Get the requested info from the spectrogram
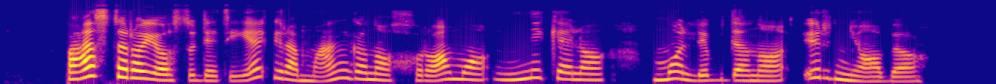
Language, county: Lithuanian, Kaunas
